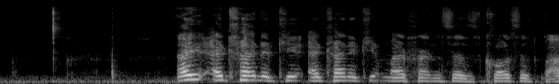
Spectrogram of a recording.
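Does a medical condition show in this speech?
Yes: mobius syndrome.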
